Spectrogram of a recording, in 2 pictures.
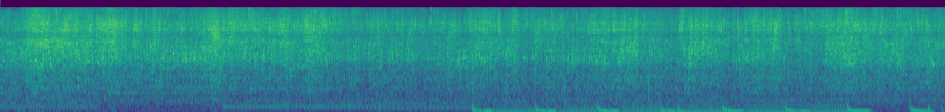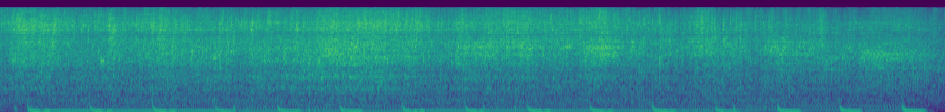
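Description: Eggplant halves sizzling loudly in hot oil in a frying pan as they are turned over with tongs. Background music plays underneath, with a pulsing bass beat coming in about three and a half seconds in.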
